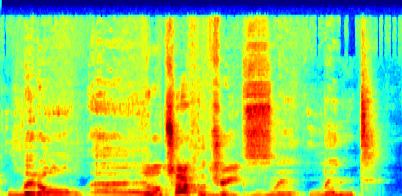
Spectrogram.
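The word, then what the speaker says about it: Lindt: uh little chocolate treats lint yeah am I pronouncing that right l-i-n-d-t Lind chocolates yeah the little chocolate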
